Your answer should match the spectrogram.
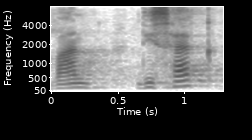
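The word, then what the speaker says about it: van Dishoeck: Please help me, Professor Fawkins, about the pronunciation. Van Dishoek.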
